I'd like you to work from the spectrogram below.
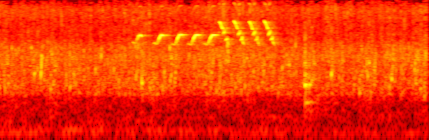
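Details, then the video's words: Double-collared seedeater, Ouro Fino tui-tui song, water-spout sound behind: four or five rising whistled tui notes speed into a brisk higher doubled trill, followed by a low note, all over continuous splashing water. "Tui Tui especial coleiro Ouro Fino com som de bica"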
